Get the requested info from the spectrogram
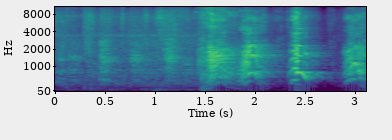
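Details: Two schnauzers romping together in play, letting off steam; short rough barks and growly bursts come in a quick, uneven series of four or five, with a person speaking nearby.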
